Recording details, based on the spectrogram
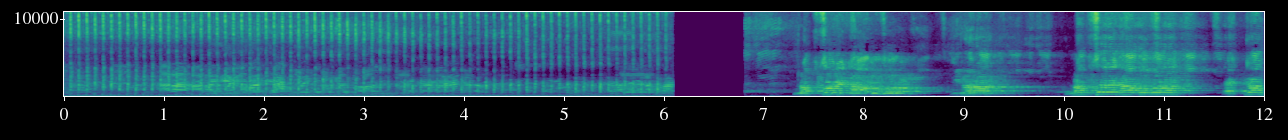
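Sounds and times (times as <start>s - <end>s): men talking: 0.0s - 6.1s, 7.3s - 12.0s
motor boat engine pulsing: 0.0s - 6.1s.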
